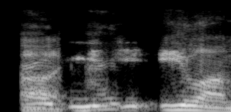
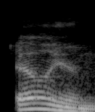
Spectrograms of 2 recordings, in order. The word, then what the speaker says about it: Elon: I don't know what he's doing with Twitter Elon Musk yeah Elon well or or does he pronounce it ellien musk no Elon M I just I'm being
